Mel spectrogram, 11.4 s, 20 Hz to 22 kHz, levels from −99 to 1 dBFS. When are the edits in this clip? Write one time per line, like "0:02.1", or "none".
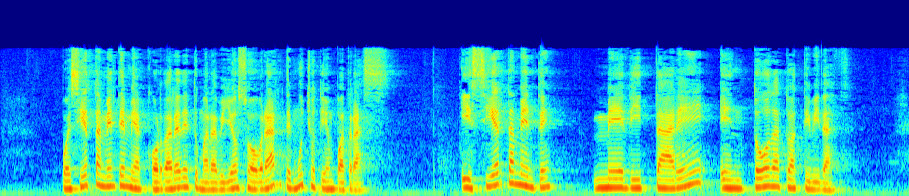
0:05.7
